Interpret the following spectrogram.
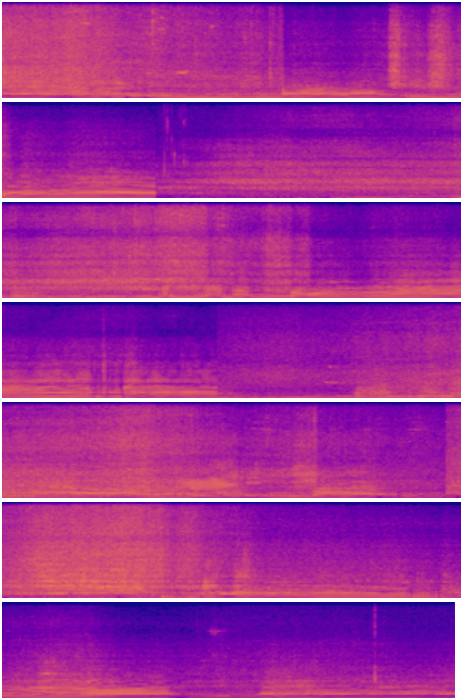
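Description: Rally car engines at full throttle, the engine note rising and then dropping again and again with gear changes and lifts, cut together from several cars passing one after another. The first few seconds are a Suzuki Swift rally car.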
